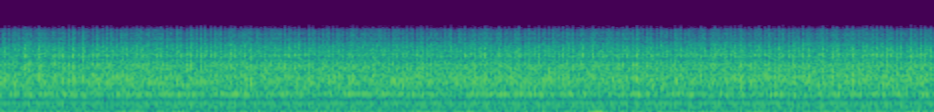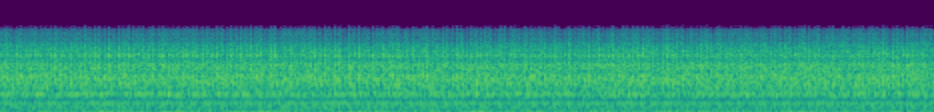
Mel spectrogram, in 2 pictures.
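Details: Camera barge first test run, mobile platform with two-axis gimbal: constant whirring with steady motor hum and fast rough clatter, about three to four per second; excess noise from dog-bone motor-shaft couplers, to be replaced with flexible hose couplers.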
